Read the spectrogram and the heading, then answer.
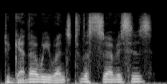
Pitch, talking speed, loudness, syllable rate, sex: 110 Hz, 215 wpm, -18 LUFS, 6.5 syllables/s, male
